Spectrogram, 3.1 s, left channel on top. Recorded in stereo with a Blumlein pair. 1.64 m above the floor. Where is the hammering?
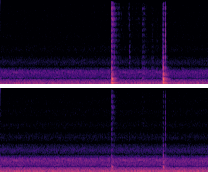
55° left.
